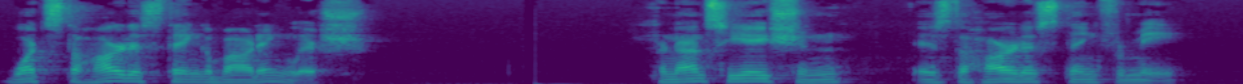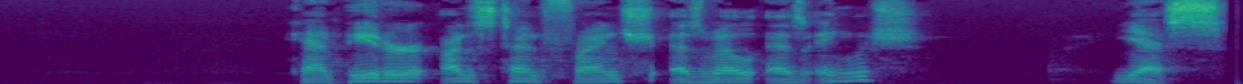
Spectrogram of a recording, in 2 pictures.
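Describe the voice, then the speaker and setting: A man reading both parts of short scripted dialogues for English learners, steady and measured. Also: fairly low pitch.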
